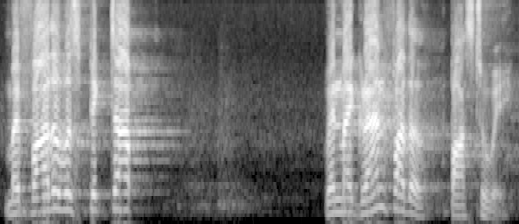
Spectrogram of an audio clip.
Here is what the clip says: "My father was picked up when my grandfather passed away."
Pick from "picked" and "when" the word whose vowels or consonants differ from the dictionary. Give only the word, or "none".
none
